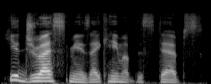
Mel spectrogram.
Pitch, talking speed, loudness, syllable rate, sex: 125 Hz, 255 wpm, -21 LUFS, 5.7 syllables/s, male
